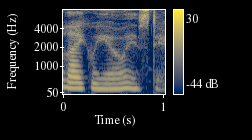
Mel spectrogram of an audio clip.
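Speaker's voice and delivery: playfully put-on sultry voice. Podcast host introducing the movie breakdown, in a mock-sultry voice. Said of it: "Very sultry".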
